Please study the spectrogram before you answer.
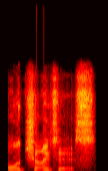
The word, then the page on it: orchitis: British English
